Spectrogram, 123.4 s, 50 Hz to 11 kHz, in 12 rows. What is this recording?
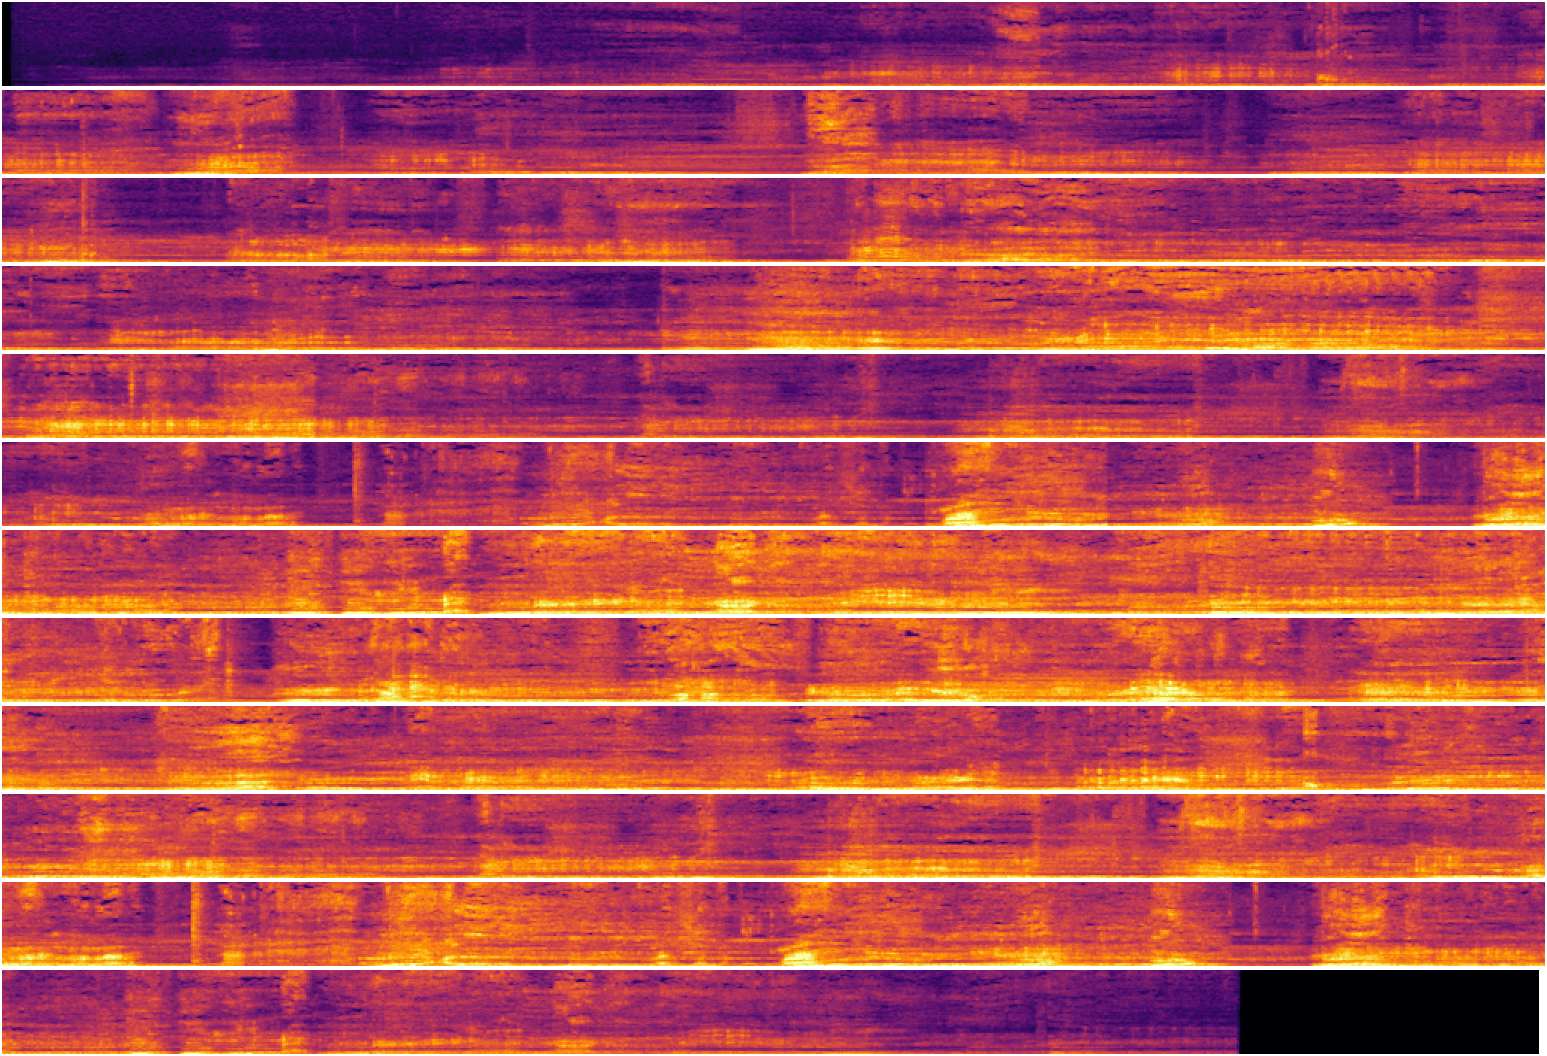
Zombie Group 1D
Multiple people pretending to be zombies, uneffected.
